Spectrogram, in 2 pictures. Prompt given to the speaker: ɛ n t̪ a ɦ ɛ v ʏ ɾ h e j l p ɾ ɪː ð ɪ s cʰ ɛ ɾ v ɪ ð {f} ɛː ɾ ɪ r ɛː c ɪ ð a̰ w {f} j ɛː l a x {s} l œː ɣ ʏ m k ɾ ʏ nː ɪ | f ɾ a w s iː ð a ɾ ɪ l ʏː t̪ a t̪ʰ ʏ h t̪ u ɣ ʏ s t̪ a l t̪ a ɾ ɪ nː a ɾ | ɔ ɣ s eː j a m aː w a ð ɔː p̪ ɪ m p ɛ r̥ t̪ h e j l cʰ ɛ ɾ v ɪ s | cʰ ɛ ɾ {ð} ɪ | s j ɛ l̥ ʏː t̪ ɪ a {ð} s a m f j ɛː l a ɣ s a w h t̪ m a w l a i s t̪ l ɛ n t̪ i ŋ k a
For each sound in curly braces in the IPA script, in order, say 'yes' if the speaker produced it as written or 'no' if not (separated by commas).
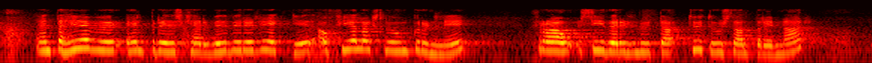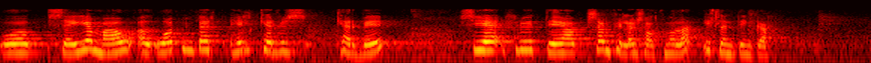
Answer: no, yes, yes, no, no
